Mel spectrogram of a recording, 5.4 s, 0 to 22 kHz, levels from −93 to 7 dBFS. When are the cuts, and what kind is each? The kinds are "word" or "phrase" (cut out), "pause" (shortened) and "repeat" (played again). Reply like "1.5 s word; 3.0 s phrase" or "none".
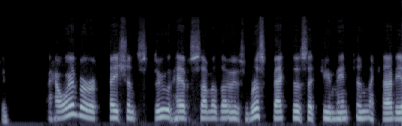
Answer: none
